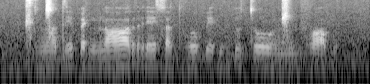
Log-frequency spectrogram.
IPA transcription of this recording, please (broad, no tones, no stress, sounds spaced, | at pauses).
ɡ͡ǁ o ŋ͡ǀ ɒ d e ɓ æ ɡ n ɒː r e s ɒ dʱ o ɓ e ɗ ṳ ɗ u t oː ŋ͡ǁ iː v ɒ ɡ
